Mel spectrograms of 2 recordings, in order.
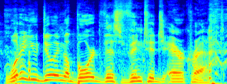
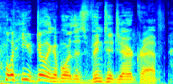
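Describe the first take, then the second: First: Quoting the stilted line while laughing; amused retelling of a clunky movie line; laughing through the quote. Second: A touch of a stiff, hammed-up actor voice; mock wooden delivery of the pilot's line; stilted movie line. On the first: Retold or imitated. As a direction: giggle your way through the silly line. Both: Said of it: "He goes".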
